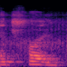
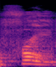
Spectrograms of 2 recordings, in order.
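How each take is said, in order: First: "tree" said for free, the f turned to a t; mock Irish "tree" for free. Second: Said in the usual way. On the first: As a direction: say "tree" with a hard t where f should be. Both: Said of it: "the Irish say it in that sort of way".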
